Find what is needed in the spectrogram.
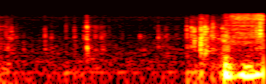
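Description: A few faint, scattered computer keyboard key clicks in a quiet room, then a man's voice begins near the end.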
